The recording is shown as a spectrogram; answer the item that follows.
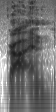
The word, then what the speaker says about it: Groton: Our show researcher, Matthew, he was in the Navy for a while, went to submarine school in Groton. Am I saying that right? – Groton, yeah.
